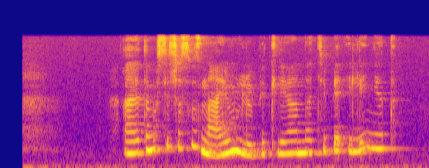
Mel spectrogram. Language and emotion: Russian, neutral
